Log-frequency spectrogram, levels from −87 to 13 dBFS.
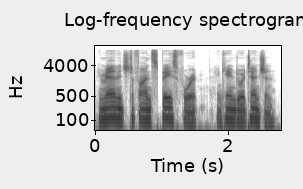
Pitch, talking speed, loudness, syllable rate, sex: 100 Hz, 235 wpm, -16 LUFS, 6.6 syllables/s, male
